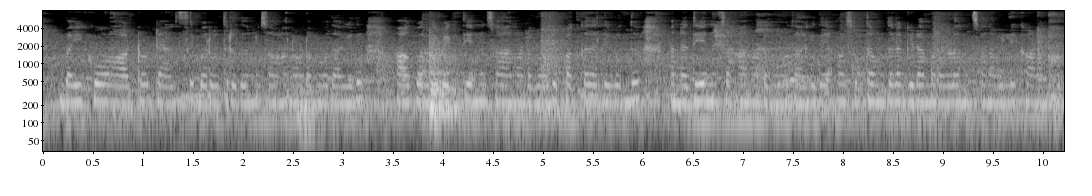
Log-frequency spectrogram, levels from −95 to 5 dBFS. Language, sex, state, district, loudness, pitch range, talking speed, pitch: Kannada, female, Karnataka, Chamarajanagar, -22 LUFS, 215-225 Hz, 140 wpm, 220 Hz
